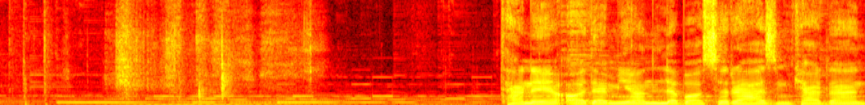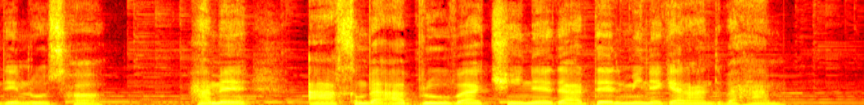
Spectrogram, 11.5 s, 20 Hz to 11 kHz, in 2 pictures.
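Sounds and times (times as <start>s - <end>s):
paper page being turned: 0.0s - 2.2s
low musical drone: 0.0s - 11.5s
speech: 0.4s - 0.9s, 3.4s - 11.1s.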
